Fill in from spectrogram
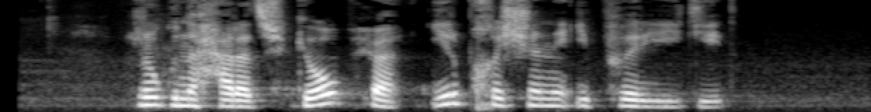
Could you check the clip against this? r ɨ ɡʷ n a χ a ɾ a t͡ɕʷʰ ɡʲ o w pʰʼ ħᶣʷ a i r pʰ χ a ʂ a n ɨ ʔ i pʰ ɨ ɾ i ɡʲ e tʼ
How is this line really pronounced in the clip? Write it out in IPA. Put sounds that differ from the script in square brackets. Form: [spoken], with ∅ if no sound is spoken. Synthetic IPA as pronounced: r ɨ ɡʷ n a [ħ] a ɾ a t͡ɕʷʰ ɡʲ o w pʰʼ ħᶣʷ a i r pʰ χ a [ʃ] a n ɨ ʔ i pʰ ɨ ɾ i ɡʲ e tʼ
